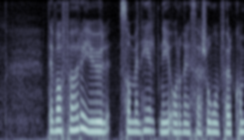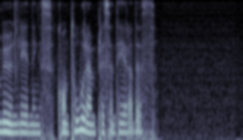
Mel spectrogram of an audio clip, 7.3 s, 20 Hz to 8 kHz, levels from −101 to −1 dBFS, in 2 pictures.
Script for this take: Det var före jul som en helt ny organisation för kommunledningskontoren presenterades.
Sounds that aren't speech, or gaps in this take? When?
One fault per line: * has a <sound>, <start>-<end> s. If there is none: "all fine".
all fine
